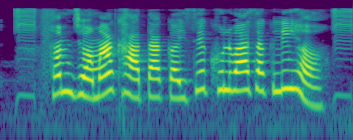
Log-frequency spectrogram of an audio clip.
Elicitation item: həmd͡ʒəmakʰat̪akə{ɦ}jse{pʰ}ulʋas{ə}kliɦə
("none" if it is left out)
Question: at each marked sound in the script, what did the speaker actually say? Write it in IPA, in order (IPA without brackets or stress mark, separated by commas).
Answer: none, kʰ, ə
